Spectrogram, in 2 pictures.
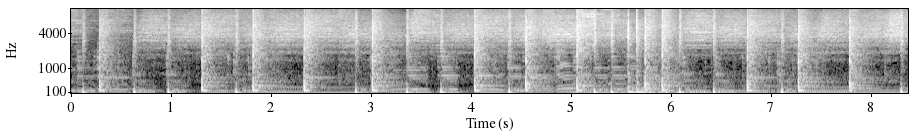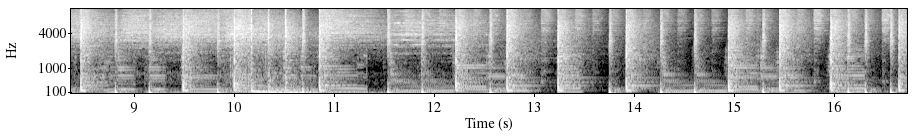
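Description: Mix playback of a band's drum kit and bass guitar sharing one compressed bus: kick, snare, hi-hat and cymbals over a bass line. The drums run through an Aphex Vintage Aural Exciter plugin being dialed up to bring back their presence, which the bass had masked.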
